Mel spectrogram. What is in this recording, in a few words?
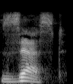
"zest", us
